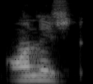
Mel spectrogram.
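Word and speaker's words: honest: नेस्ट एच H word H word नहीं ऑनेस्ट ऑनेस्ट कहते उसको ऑनेस्ट तो वहां प क्या यूज हो रहा है ओ का यूज हो रहा है ओ ऑनेस्ट यहां पर लगेगा एंड नेस्ट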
